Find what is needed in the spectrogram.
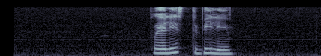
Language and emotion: Russian, neutral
